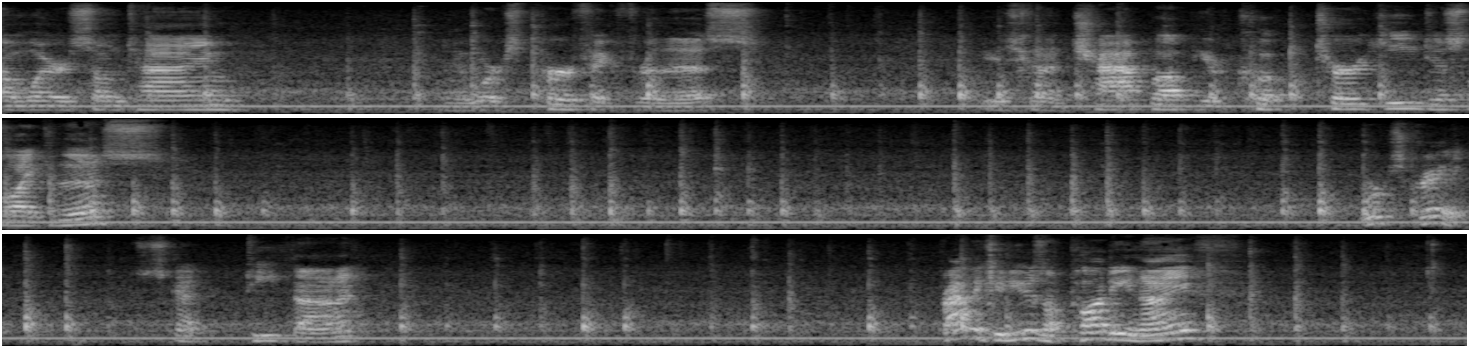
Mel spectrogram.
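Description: A spoon scrapes and stirs food in a frying pan.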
